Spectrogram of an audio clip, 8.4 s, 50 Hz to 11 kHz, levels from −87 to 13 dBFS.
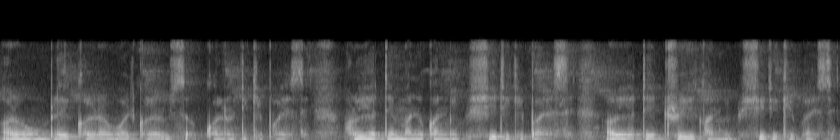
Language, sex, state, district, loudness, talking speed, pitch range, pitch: Nagamese, female, Nagaland, Dimapur, -18 LUFS, 170 wpm, 175-195 Hz, 180 Hz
